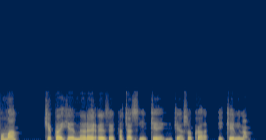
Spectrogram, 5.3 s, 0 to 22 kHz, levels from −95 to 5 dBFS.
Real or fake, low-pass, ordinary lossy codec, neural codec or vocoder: fake; none; none; codec, 16 kHz, 0.5 kbps, FunCodec, trained on LibriTTS, 25 frames a second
